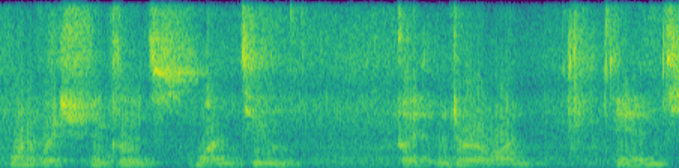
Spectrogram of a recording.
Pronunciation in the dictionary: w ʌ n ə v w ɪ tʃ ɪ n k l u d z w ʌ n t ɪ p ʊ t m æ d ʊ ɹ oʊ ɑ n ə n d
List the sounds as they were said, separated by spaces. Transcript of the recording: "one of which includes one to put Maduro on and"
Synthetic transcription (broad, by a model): w ʌ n ə v w ɪ tʃ ɪ n k l u d z w ʌ n t ɪ p ʊ t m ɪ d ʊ ɹ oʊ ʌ n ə n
